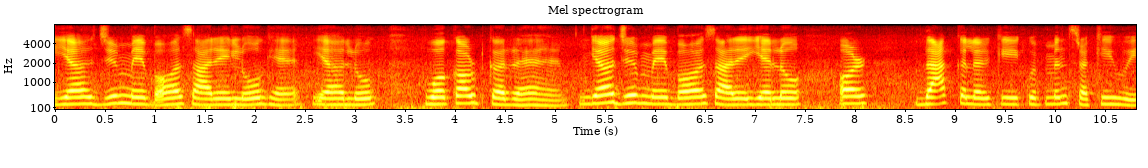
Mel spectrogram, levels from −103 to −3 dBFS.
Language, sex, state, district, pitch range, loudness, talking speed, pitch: Hindi, female, Bihar, Begusarai, 215-240 Hz, -18 LUFS, 145 wpm, 230 Hz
